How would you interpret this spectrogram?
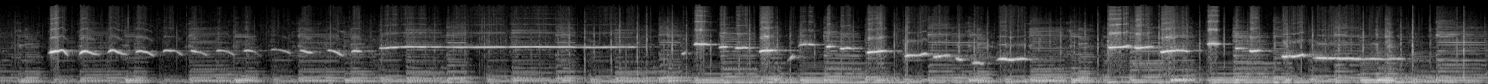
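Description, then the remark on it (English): A person whistles a bright, warbling melody with sliding and trilling notes, loud, over steady instrumental music with a full bass line, whistling to call a dog named Frankie Jean. No one speaks. “You gotta whistle to her. So I whistled to Frankie Jean. Something like this.”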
